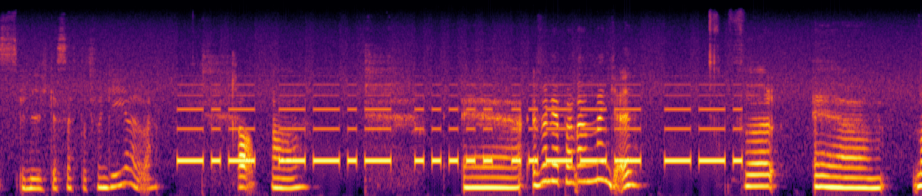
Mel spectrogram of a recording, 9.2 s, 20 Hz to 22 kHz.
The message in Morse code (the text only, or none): KQ52G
